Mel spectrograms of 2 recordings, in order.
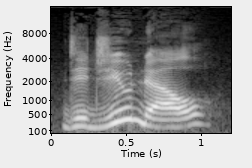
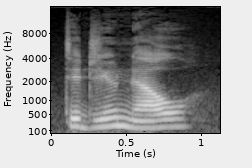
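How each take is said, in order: First: It is said in a sarcastic tone. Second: It is said in a sad tone. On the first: "How about if I give it to you, um, sarcastic?" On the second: "Let me give it to you, sad"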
